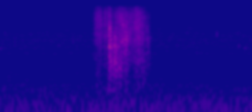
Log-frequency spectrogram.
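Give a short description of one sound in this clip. A soft interface chime sounds as a page turns.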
